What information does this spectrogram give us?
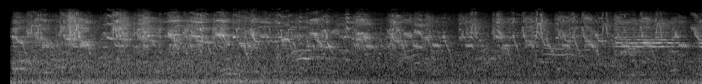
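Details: Several common mynas at Al Majaz Waterfront, Sharjah, UAE, on 4 January 2020 at 5:34 PM give a dense, continuous run of overlapping harsh, chattering chirps and squeaks.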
